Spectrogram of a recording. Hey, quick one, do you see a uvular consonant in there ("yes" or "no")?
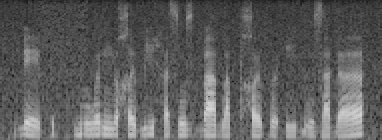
yes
